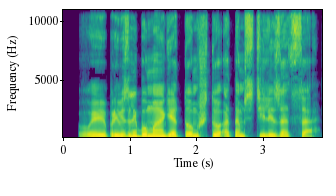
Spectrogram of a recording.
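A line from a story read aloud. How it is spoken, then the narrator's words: Plain. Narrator (Russian): спросил он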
